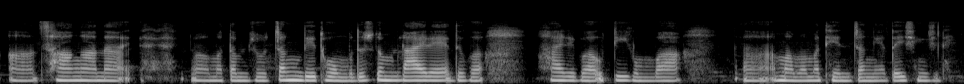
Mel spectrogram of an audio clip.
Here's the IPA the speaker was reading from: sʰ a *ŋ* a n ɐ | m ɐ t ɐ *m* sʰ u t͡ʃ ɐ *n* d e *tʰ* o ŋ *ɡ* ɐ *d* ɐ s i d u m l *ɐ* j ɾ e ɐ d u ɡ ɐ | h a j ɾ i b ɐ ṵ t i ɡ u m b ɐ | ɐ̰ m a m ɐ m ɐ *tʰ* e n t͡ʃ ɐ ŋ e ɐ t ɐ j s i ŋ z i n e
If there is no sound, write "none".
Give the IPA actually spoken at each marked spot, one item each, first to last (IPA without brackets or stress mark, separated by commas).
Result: ŋ, m, ŋ, tʰ, b, d, a, tʰ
